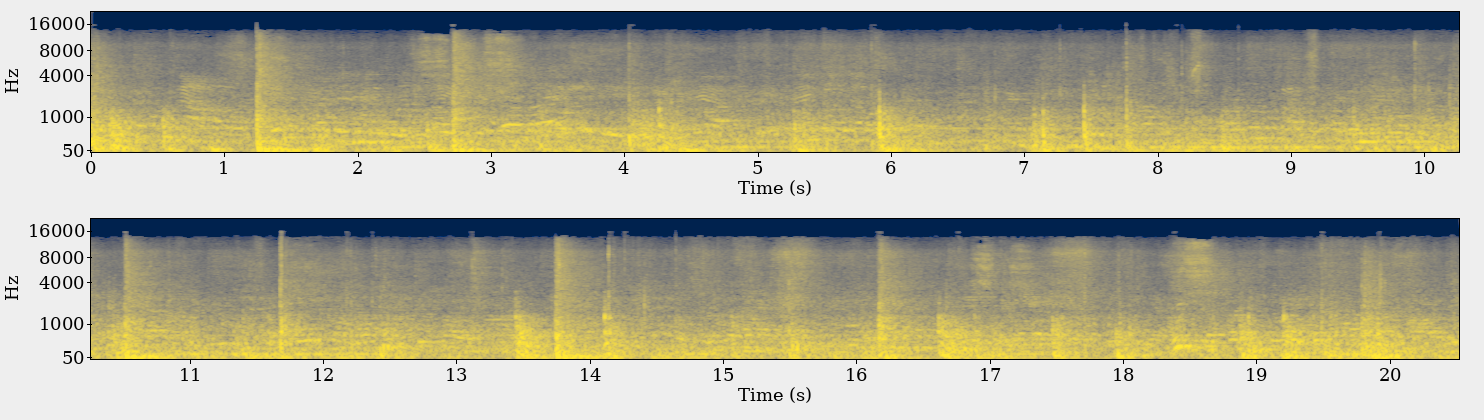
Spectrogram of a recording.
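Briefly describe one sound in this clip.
Kicks and punches thud sharply against pads and bodies.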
